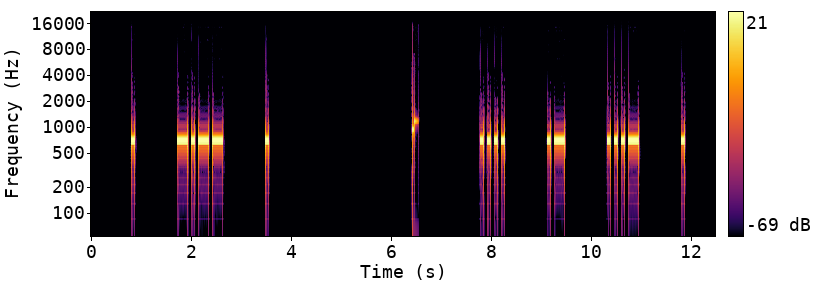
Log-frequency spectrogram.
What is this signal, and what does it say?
Morse code, heard as a keyed tone, about 17 wpm, spaced as for 8 wpm, 690 Hz. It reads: EYE HAVE
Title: 4x Character Spacing - Top 300 Words - 17wpm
